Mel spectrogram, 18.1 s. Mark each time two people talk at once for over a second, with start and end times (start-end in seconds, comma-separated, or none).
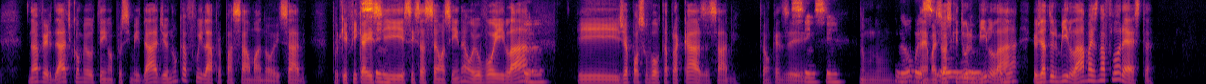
13.4-15.3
